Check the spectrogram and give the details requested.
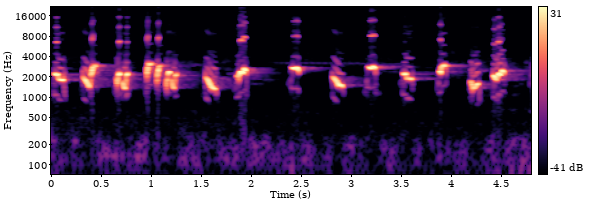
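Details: Yellow-vented bulbul sound played as a lure to draw answering birds: clean sputtering chatter of quick warbled notes, some clustered in pairs and triplets, on a silent background.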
